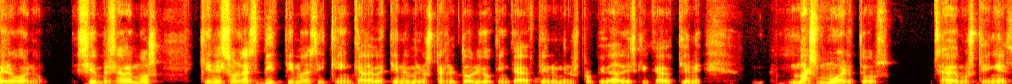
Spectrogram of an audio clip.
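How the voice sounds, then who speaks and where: A man talks at a moderate pace in a very deep, low voice with a dark, mellow tone. His pitch varies in an ordinary way, and the sound is dry and close with no echo. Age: 50s. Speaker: co-host, journalist. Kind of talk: casual discussion.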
